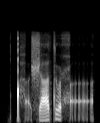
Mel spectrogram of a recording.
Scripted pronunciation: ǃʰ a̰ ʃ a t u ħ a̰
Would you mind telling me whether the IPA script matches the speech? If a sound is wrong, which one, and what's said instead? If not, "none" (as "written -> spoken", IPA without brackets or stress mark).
none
